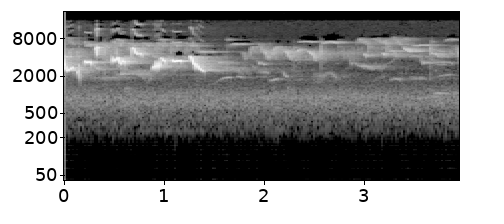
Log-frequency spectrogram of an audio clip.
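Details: Eurasian blackcap giving a loud run of clear varied whistled and warbled notes for about a second and a half, trailing off into faint distant twittering.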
